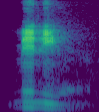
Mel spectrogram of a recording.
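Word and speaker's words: Minior: They've been adding the miner minor minor, that's how you say it. have been adding the minier which uh is a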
